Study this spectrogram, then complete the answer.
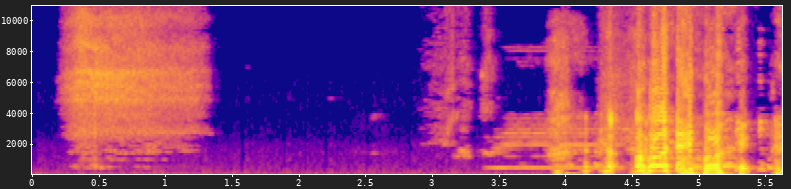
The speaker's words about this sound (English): You can't see, but she just inhaled a fly and is choking.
